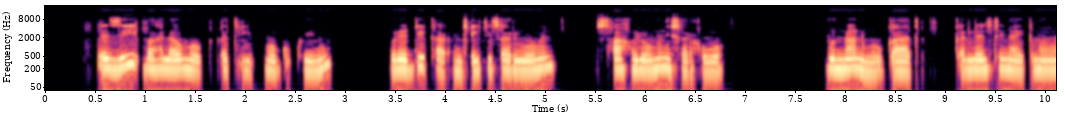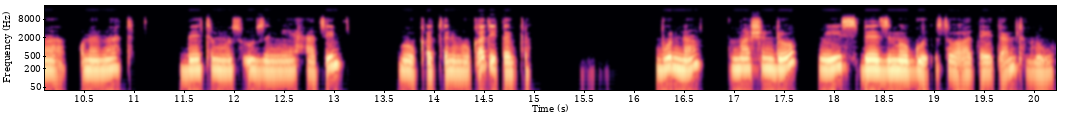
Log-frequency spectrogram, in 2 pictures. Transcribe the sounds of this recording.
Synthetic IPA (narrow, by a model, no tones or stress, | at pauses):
ʔɨzibahlawimɐwkʼːɐt̪ʼmɐɡuʔkʰo̞jnu | wɔlɐd̪ikʰaβʕɨnt͡ʃʼejt̪ʰit͡sʼɐɾiβo̞mɨn̥ | t̪ʰɐ̥xaxɨlo̞mɨnjɪsɐɾħɨwo̞ | bunːanɨmɨwkʼat̪ʼkʼɐlːɐlt̪ʰinajkʼɨmɐmakʼɨmɐmat̪ | bet̪ʰɨnmusʔuzɨnːieħat͡sʼin | mɐwkʼɐt̪ʼɨnɨmɨwkʼat̪ʼjɪt̪ʼɐŋkʼːɨf | bunːa | bɨmaʃɨnd̪o̞ | wɔjsbɐzimɐɡuʔzɨt̪ʰɐwɐ̰χʼɐt̪ʼɐjɪt̪ʼɨʕɨmt̪ʰɨβlɨwo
